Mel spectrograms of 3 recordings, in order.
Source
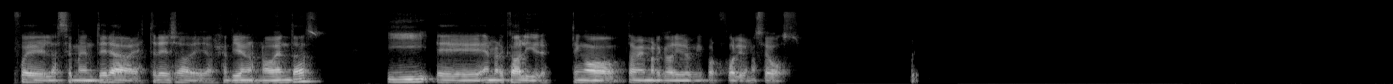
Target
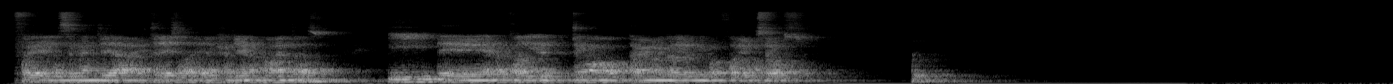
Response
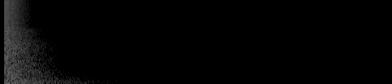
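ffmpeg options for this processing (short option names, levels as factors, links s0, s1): -filter_complex "[0:a]acompressor=threshold=0.0178:ratio=3[s0];[1:a]atrim=start_sample=2205,asetrate=52920,aresample=44100[s1];[s0][s1]afir=irnorm=-1:irlink=0"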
